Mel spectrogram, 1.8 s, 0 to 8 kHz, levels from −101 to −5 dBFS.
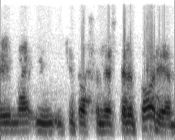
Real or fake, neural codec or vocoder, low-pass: real; none; 7.2 kHz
